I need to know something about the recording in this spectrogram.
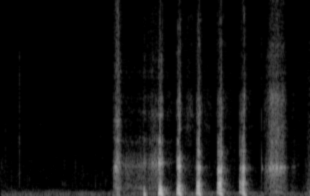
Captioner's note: laughing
